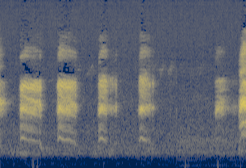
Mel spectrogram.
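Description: A carrion crow gives five harsh, hoarse caws, each about half a second long, evenly spaced roughly one second apart, with a quiet background.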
